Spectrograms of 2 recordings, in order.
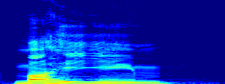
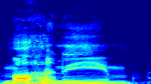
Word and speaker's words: Mahanaim: This name, Mahanaim, I'm butchering it, but it's Mahanaim. That's as close as I'm going to get.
